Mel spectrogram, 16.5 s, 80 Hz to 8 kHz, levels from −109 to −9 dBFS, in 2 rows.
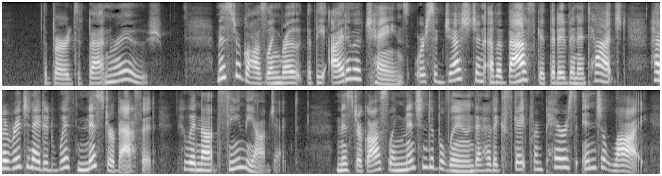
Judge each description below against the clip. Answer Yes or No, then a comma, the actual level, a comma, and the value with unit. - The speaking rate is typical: Yes, average, 165 wpm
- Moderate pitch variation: No, wide, 7.1 semitones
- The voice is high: Yes, high, 225 Hz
